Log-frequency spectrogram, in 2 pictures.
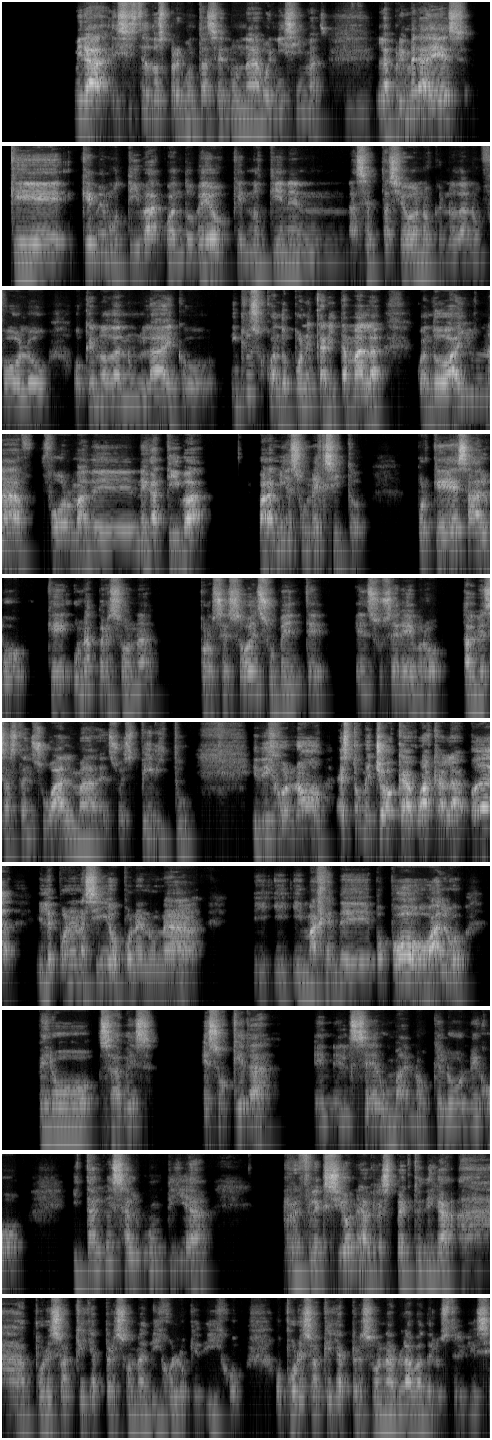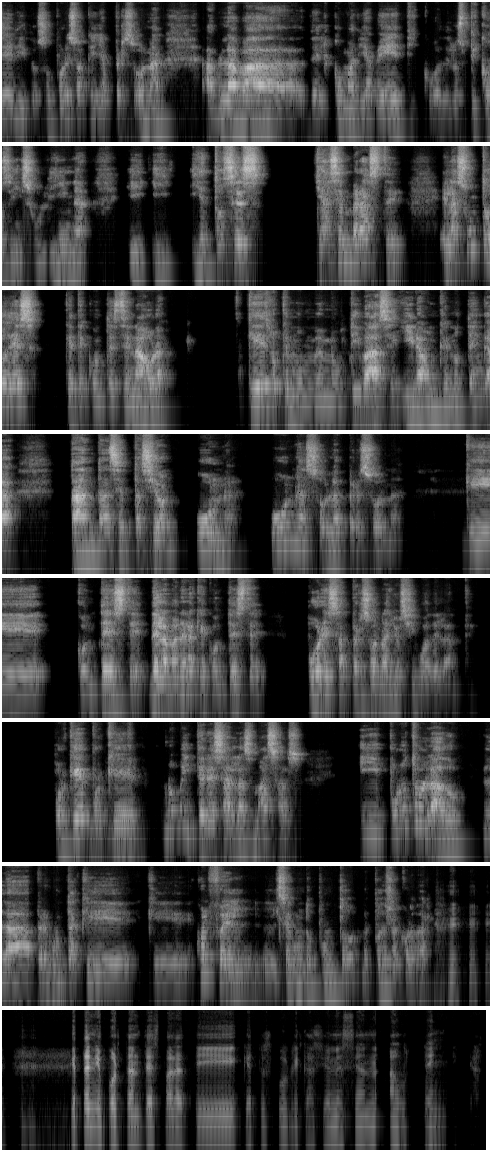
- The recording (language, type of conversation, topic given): Spanish, podcast, ¿Qué te motiva a compartir tus creaciones públicamente?
- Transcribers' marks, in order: unintelligible speech; chuckle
